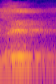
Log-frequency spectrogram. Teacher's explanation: लृ में भी अपनी जीभ दांतों को टच कर रही है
